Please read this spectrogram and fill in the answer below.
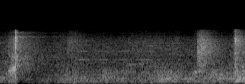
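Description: Golf driver striking a ball off the tee: one sharp, loud crack just after the start.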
